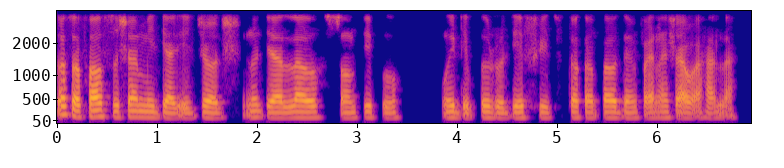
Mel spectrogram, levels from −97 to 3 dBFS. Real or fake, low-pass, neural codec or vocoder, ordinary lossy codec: real; 3.6 kHz; none; none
